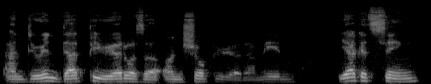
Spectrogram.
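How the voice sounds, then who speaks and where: Here a young Trinidadian man, a gospel artist, talks reflectively in a relaxed live-streamed interview, peppering his slangy speech with "you know." His medium-pitched voice is a little mellow and slightly rough, at normal speed, with no room sound.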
